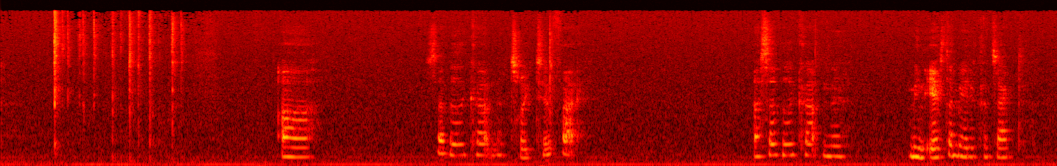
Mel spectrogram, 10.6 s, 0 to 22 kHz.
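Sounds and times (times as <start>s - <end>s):
low steady hum: 0.0s - 10.5s
typing on a computer keyboard: 0.5s - 1.9s
speech: 2.8s - 3.2s, 4.4s - 5.9s, 7.5s - 10.3s.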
